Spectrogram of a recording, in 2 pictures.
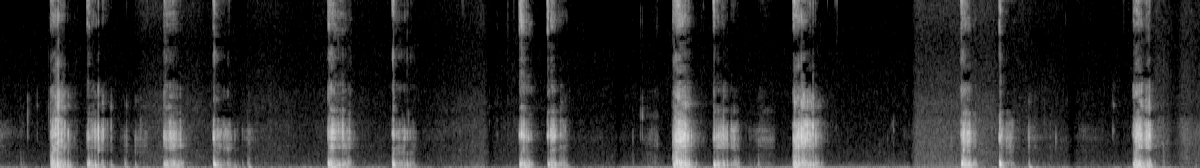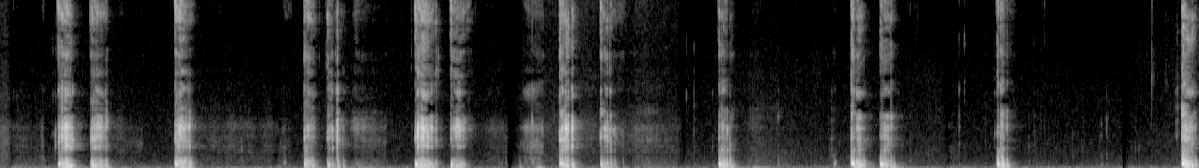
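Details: Repeated short, harsh coughs in pairs and runs with a loose, rattly quality; described as the worst this week's cough has been, a wet productive cough.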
